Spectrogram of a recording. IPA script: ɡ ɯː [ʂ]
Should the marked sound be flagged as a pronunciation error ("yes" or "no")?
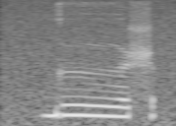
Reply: no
